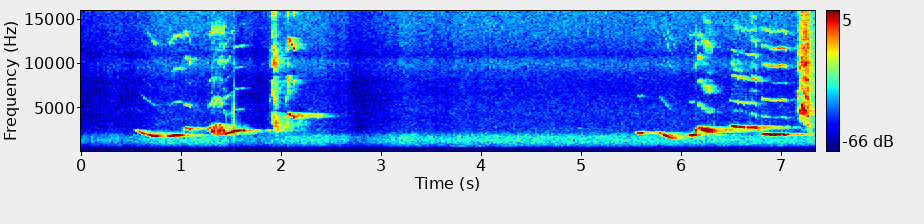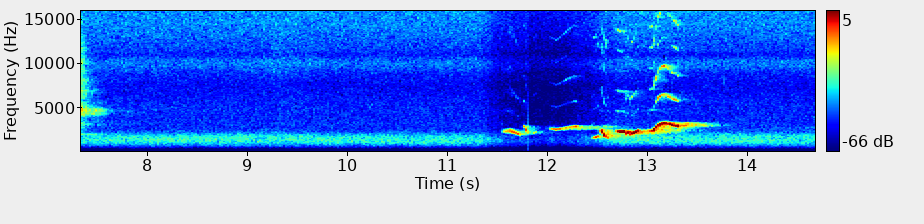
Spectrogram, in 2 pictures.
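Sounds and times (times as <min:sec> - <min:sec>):
common blackbird Turdus merula singing slurred whistles: 0:00.6 - 0:02.5, 0:05.6 - 0:07.5, 0:11.6 - 0:13.7.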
